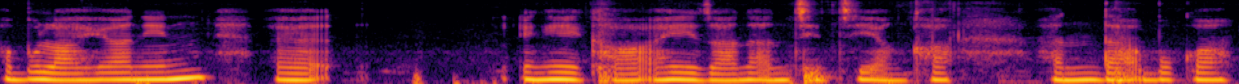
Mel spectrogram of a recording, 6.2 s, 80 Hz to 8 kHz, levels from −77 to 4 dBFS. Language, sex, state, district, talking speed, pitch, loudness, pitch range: Mizo, female, Mizoram, Aizawl, 165 wpm, 195 Hz, -14 LUFS, 185-200 Hz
